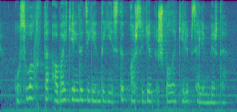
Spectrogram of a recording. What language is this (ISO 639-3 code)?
kaz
